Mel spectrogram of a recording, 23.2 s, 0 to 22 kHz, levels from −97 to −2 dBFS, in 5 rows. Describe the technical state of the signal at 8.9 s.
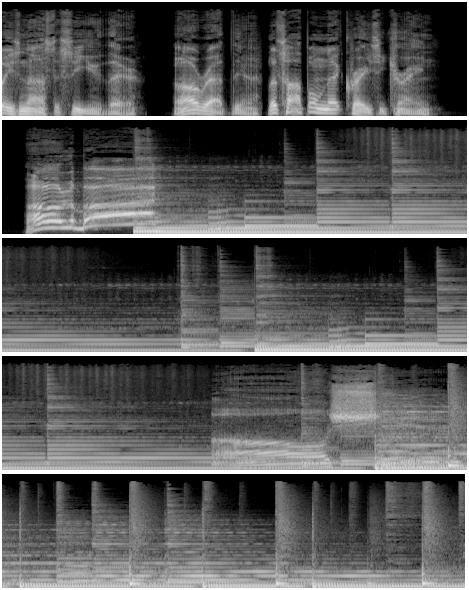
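At 8.9 s the signal is intact, with no dropout, distortion, glitch or other fault at that point.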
